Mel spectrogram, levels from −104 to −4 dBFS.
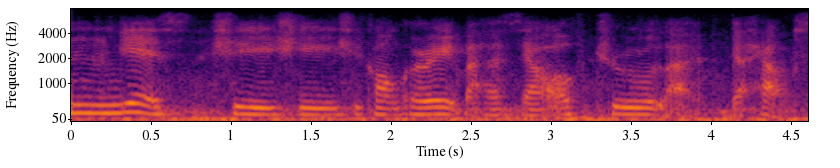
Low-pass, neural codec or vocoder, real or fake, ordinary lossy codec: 7.2 kHz; codec, 16 kHz, 4 kbps, FreqCodec, smaller model; fake; Opus, 24 kbps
